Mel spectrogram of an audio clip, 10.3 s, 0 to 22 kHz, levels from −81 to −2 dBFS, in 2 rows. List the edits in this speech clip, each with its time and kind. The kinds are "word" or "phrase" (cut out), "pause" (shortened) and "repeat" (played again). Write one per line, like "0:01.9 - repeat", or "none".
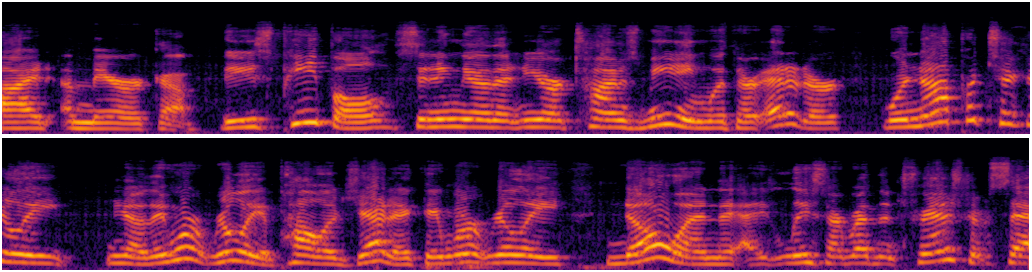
0:01.0 - pause
0:04.3 - pause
